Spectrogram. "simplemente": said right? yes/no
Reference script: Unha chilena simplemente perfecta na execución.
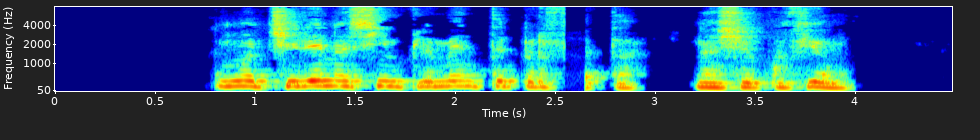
yes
